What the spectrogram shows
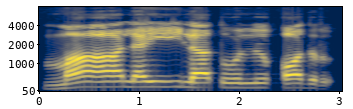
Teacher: اور جب رکیں گے تو را موٹی ہو جائے گی، تو پڑھیں گے ما لیلۃ القدر، اور جب ملا کر پڑھیں گے تو اس وقت را پھر باریک ہوگی.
